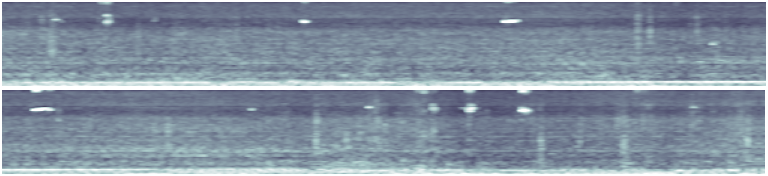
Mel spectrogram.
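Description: A Western Star truck's diesel engine running at low speed, heard from inside the cab as a steady low drone. Its pitch shifts a few times as the revs change, about a third of the way in and again about two-thirds in.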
